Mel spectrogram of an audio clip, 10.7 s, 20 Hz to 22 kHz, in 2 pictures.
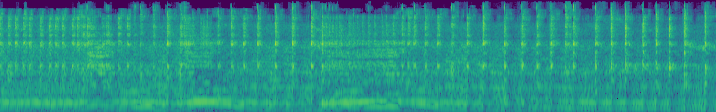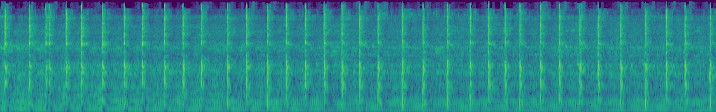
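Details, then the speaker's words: Restored, rebuilt Yamaha F1ZR two-stroke with standard CDI, pulser and magnet: sharp, evenly spaced cracks that quicken as revs build, running poorly. The mechanic judges the ignition timing too far advanced. "nembak-nembak di sini adalah dia itu kayak pengapiannya terlalu kedepan akhirnya si mesin itu larinya ke belakang"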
